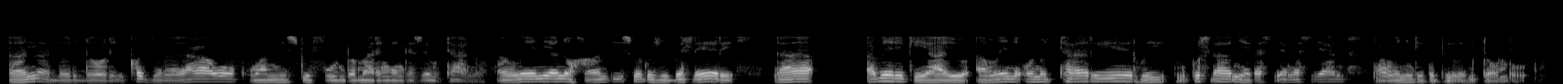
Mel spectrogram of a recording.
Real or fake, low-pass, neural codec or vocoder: real; 3.6 kHz; none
